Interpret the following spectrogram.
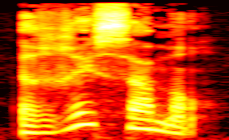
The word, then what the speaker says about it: récemment: Récent, récemment. Et on prononce comme s'il y avait un A. Récemment, pas sciemment.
